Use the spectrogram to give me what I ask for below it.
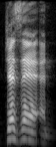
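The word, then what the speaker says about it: جزاءً: Many people say jaza. Ja. Many qurra, reciters. It's not ja. The minute you have it flowing, it's ja.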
